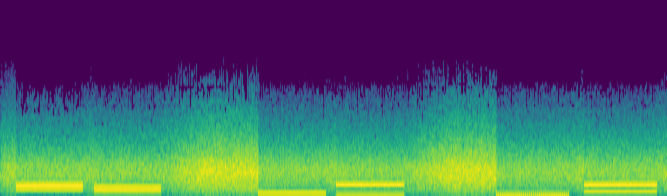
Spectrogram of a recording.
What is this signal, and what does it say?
Aircraft SELCAL, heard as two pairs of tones, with radio static. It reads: JP-FL AE-BP AB-FP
